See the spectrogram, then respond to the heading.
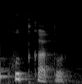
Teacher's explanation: ক খ ত থ বা প ফ এর মতো অঘোষ ধ্বনির প্রভাবে ঘোষ ধ্বনি দ ধ বদলে অঘোষ ত ধ্বনি রূপ নিচ্ছে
